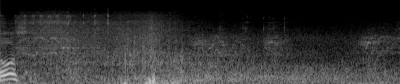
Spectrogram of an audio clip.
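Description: Ocean surf washing up the beach, a steady rushing wash, with wind on the microphone that gives a brief low rumble about one and a half seconds in.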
